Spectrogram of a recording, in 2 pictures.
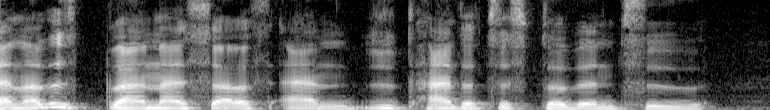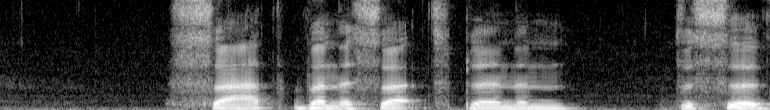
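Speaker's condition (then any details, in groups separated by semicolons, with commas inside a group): Tongue cancer surgery; tongue cancer twice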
